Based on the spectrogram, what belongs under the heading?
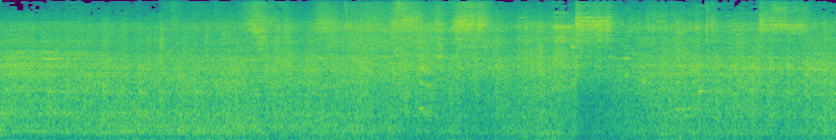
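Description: Long freight train passing close by, its wagons rumbling and clattering steadily over the rails, intermodal pocket wagons with swap bodies giving way to open freight wagons.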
